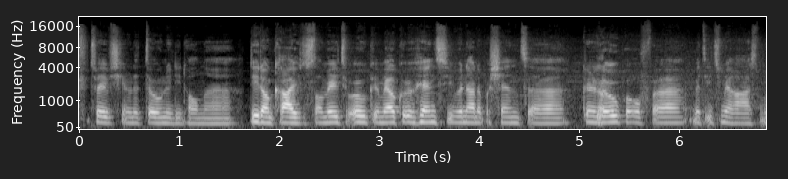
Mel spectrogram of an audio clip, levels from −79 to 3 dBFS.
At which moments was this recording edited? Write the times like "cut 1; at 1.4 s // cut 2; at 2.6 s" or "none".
cut 1; at 1.6 s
